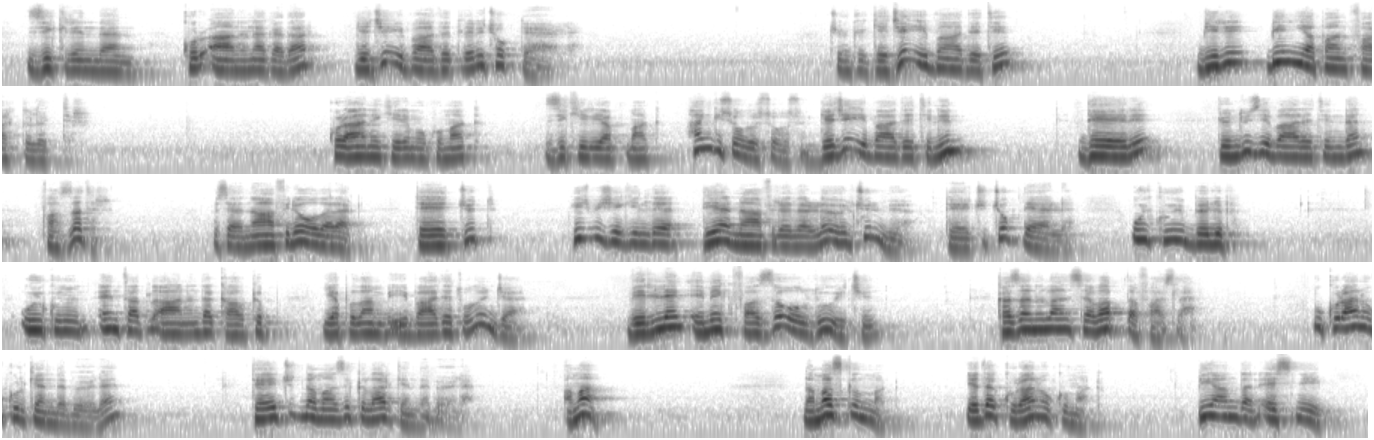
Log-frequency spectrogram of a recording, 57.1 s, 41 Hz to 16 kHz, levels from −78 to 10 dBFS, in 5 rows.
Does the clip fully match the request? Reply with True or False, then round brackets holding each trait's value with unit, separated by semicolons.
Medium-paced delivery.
False (85 wpm)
